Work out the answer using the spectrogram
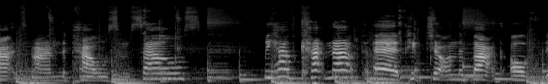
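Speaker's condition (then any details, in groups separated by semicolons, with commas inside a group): No condition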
